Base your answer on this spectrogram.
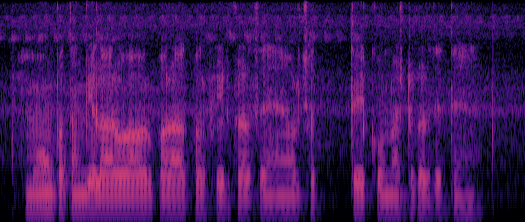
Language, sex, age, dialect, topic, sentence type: Hindi, male, 25-30, Awadhi Bundeli, agriculture, statement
